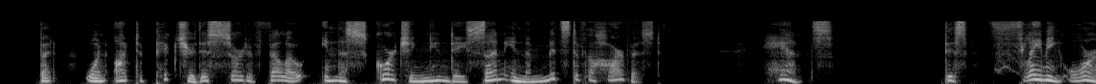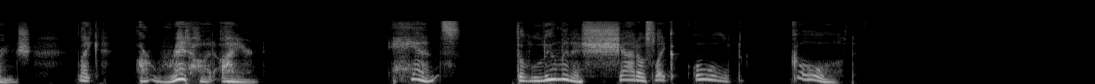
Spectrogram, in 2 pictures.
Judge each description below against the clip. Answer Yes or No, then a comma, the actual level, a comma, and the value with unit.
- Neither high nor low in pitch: Yes, medium, 170 Hz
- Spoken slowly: Yes, slow, 100 wpm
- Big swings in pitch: Yes, wide, 6.7 semitones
